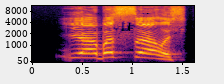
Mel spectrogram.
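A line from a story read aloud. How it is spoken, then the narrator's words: Moaning. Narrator (Russian): застонала Ангулема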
